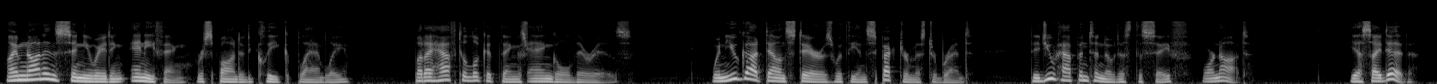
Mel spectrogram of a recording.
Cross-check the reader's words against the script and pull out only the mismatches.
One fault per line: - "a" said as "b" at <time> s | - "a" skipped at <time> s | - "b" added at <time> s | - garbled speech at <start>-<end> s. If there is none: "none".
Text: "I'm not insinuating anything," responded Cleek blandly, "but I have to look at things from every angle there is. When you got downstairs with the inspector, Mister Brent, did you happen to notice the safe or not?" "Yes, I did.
- "from every" skipped at 5.3 s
